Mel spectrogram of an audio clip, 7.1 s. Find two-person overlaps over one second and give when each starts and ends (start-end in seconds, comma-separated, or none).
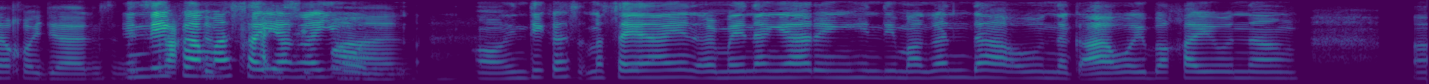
0.6-2.0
